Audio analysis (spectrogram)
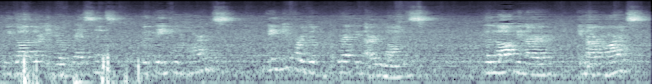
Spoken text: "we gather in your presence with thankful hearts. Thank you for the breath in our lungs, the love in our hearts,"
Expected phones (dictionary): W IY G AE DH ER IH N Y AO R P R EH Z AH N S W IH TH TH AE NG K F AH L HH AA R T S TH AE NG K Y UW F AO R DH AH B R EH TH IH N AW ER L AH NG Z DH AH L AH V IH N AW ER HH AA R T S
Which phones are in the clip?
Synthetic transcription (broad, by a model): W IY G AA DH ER IH N Y AO R P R EH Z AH N S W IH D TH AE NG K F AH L HH AA R T S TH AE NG K Y UW F AO R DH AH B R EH T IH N AW ER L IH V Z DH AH L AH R IH N AW ER HH AA R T S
